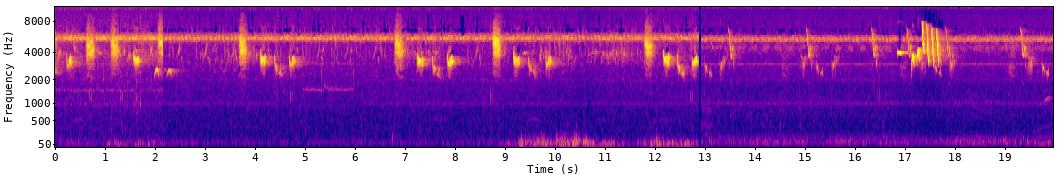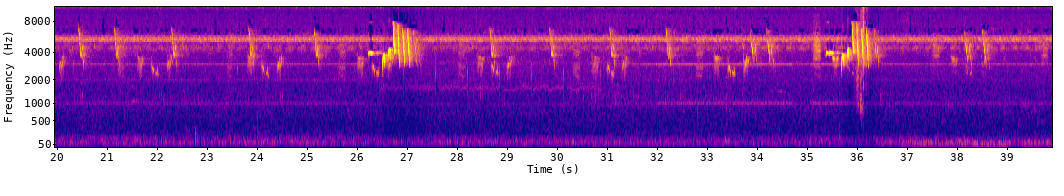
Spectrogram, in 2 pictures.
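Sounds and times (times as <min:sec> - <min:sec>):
loud rising bird call: 0:00.0 - 0:13.8, 0:18.9 - 0:39.8
high insect-like drone: 0:00.0 - 0:39.9
songbirds chirping: 0:00.0 - 0:39.9
low rumble: 0:08.9 - 0:39.9.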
